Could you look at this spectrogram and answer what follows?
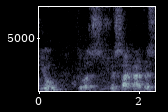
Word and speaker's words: Jung: He's spelled as Jung, but he's pronounced Jung.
